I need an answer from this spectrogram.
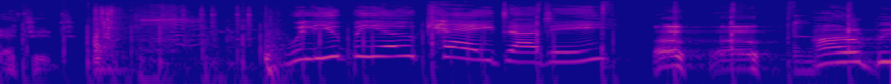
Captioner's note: laughs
